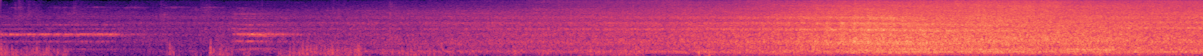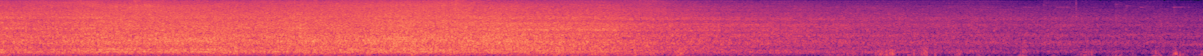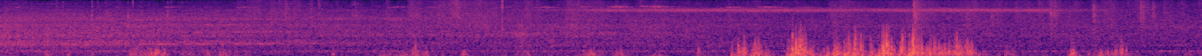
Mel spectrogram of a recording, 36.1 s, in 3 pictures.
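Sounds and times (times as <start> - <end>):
electric train wheels on rail: 0.0 - 36.0.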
